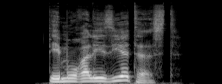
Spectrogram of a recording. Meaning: inflection of demoralisieren: 1. second-person singular preterite 2. second-person singular subjunctive II
- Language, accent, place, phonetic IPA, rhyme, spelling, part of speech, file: German, Germany, Berlin, [demoʁaliˈziːɐ̯təst], -iːɐ̯təst, demoralisiertest, verb, De-demoralisiertest.ogg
